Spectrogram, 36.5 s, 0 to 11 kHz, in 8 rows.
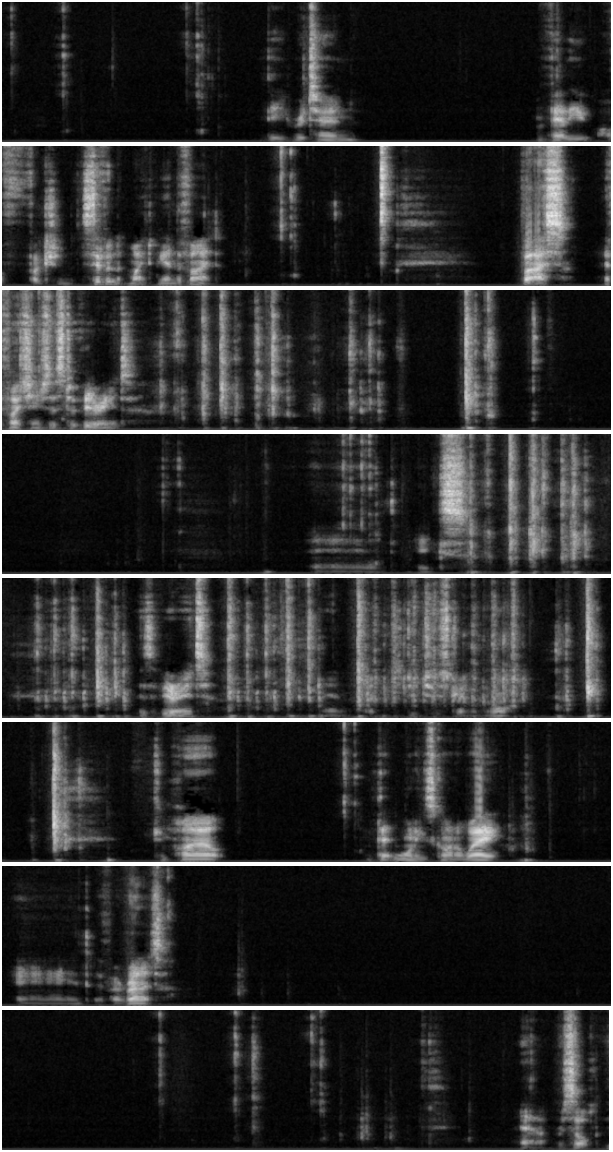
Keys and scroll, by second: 12.5 ctrl+alt+shift+p, 23.1 ctrl+F9.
